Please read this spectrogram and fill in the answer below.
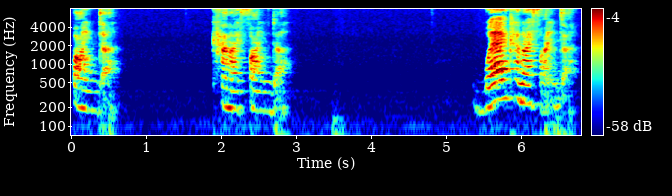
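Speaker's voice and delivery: linked "find a", adding words chunk by chunk; built up backwards. Shown as a demonstration. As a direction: pause after each growing chunk for repeating. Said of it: "So try that bit after me".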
